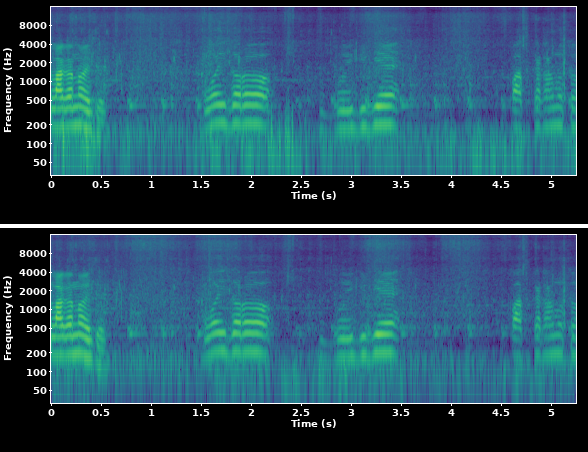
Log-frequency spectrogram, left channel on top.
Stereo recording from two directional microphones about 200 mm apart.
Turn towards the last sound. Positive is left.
turn(degrees=5)  # may be behind; listen again after turning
